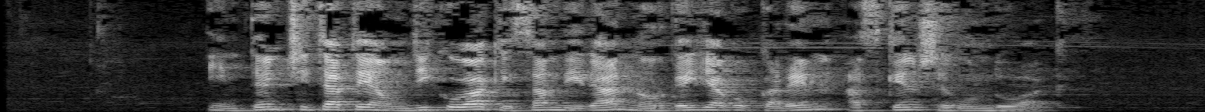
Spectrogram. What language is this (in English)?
Basque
